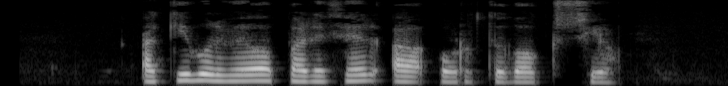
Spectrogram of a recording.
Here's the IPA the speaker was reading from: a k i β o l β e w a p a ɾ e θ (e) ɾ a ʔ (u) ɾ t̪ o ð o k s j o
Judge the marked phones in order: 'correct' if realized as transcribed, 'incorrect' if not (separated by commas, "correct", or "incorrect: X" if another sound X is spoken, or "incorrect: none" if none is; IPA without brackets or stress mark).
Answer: correct, incorrect: o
